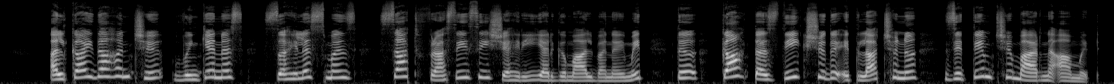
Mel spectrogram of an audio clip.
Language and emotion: Kashmiri, neutral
